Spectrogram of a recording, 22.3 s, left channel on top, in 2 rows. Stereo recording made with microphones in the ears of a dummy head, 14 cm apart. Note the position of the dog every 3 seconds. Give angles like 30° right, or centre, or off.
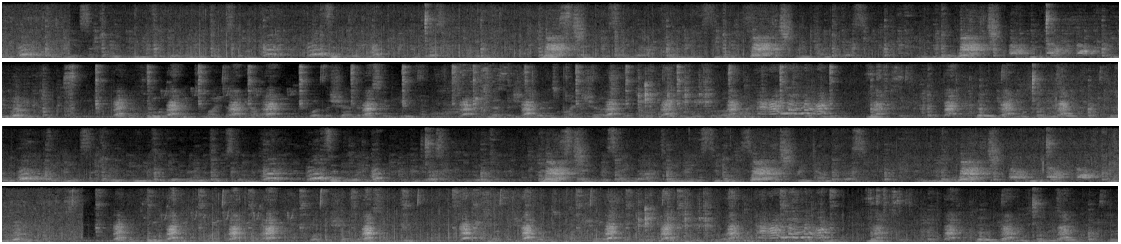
40° left, 40° left, 40° left, 20° left, 30° right, 50° right, 20° left, 40° left.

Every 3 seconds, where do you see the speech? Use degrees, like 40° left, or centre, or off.
30° left, centre, 20° right, 20° right, 20° left, 20° left, 20° left, 20° left.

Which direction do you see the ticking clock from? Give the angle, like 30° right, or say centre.
60° left.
